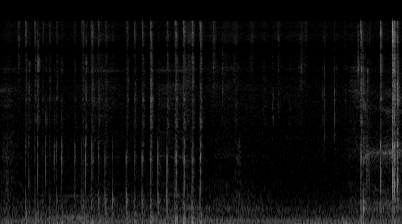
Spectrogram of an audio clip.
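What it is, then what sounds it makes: Bamboo paddle hairbrush. Fingertips and short nails tap and scratch the bamboo back and pin bristles of a rectangular bamboo paddle hairbrush with a black cushion, lying on carpet and briefly held up. A quick run of short, dry clicks and scratchy ticks sits over a steady low rumble. A few louder, brighter taps come near the end.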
